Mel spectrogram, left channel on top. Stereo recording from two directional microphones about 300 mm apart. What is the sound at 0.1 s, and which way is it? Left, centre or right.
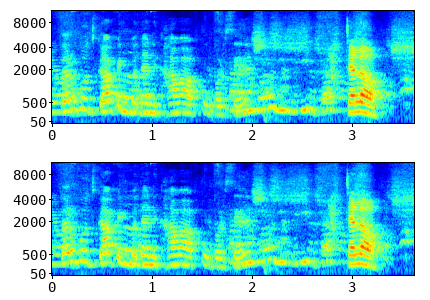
A woman's voice, right.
